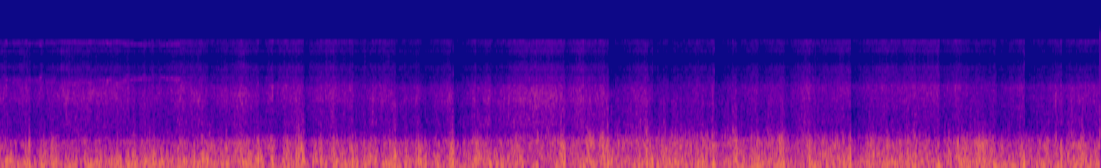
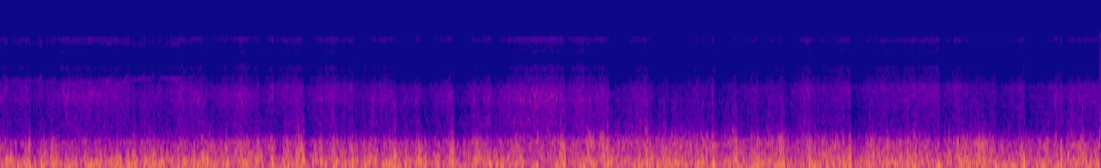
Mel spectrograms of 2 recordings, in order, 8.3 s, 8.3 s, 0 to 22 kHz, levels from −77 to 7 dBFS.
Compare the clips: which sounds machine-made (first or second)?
second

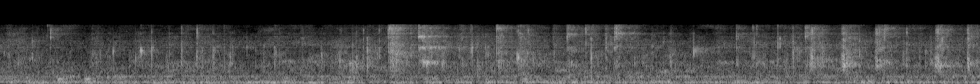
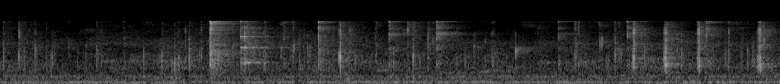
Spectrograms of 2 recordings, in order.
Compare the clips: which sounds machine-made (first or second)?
first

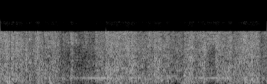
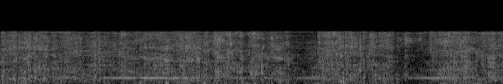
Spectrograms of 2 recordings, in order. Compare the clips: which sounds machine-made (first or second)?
second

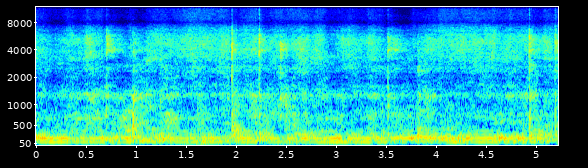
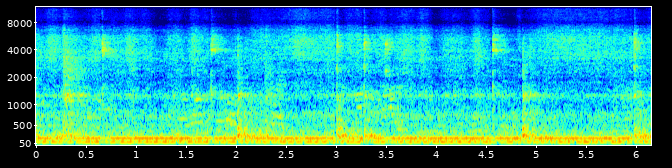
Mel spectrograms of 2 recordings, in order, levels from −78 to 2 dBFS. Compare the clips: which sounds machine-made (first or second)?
first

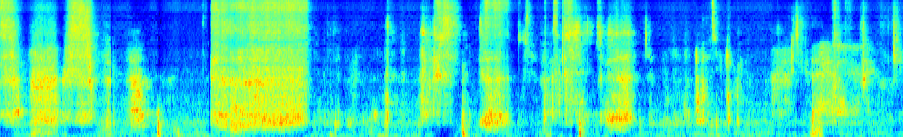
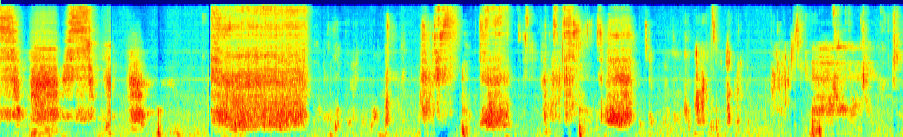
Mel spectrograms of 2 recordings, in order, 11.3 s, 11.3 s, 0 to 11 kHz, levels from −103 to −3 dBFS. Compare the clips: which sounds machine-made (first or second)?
first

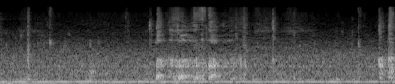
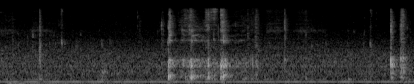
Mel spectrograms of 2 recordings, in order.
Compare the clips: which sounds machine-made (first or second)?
first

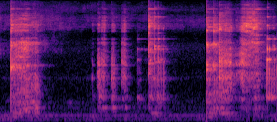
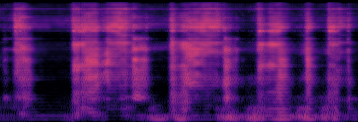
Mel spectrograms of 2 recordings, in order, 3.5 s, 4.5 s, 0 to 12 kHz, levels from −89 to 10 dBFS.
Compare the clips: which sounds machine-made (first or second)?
second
